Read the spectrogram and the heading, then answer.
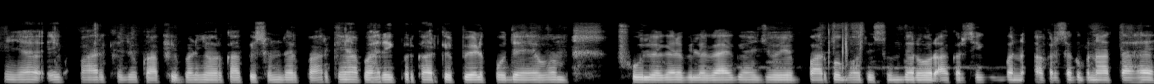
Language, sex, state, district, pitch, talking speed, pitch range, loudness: Hindi, male, Uttar Pradesh, Etah, 110 Hz, 210 wpm, 105-110 Hz, -18 LUFS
